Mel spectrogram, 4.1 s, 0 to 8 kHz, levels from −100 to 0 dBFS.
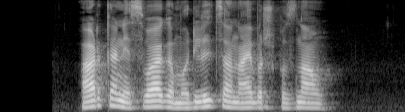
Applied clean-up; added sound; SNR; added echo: none; none; none; none.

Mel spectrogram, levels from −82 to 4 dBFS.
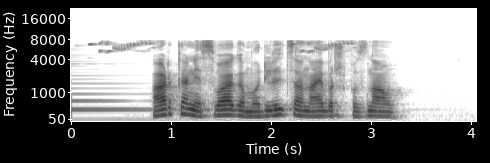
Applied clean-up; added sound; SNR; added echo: none; Bird + Acoustic guitar; 20 dB; none.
